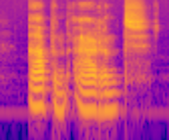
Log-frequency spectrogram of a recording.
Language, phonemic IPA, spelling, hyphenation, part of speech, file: Dutch, /ˈaː.pə(n)ˌaː.rənt/, apenarend, apen‧arend, noun, Nl-apenarend.ogg
- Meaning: Philippine eagle (Pithecophaga jefferyi)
